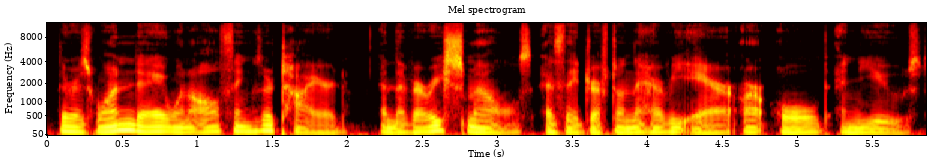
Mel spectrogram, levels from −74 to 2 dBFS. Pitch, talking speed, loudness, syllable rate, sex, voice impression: 90 Hz, 245 wpm, -19 LUFS, 5.8 syllables/s, male, masculine, very adult-like, slightly thick, cool, calm, elegant, slightly kind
